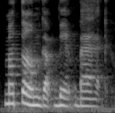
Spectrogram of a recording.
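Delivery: ordinary delivery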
